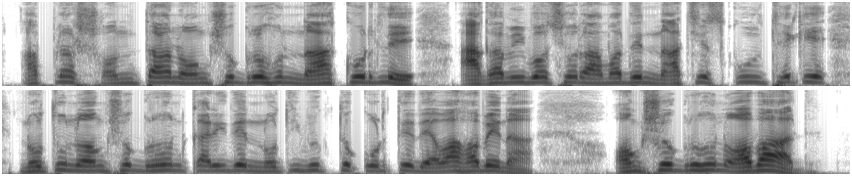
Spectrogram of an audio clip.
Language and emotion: Bengali, fearful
